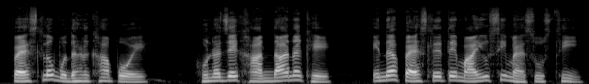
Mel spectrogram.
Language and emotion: Sindhi, neutral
